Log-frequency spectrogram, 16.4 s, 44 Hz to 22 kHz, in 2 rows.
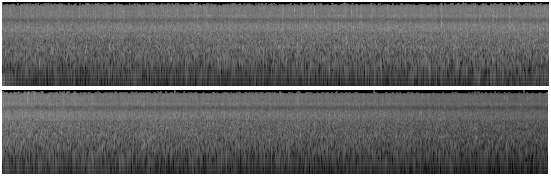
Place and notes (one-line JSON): {"title": "stolzembourg, camping place, our", "date": "2011-08-04 18:47:00", "description": "On a camping place at the river our.\nThe water flows over a low, long stone line that has been build by children here and functions like a small dam.\nStolzembourg, Camping Platz, Our\nAuf einem Campingplatz am Fluss Our. Das Wasser fließt über eine flache lange Steinmauer, die von Kindern hier gebaut wurde und wie ein kleiner Damm funktioniert.\nStolzembourg, terrain de camping, Our\nSur un terrain de camping près de la rivière Our.\nL’eau coule par-dessus une longue rangée de pierres que des enfants ont posées et qui fait comme un petit barrage.", "latitude": "49.98", "longitude": "6.17", "altitude": "235", "timezone": "Europe/Luxembourg"}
